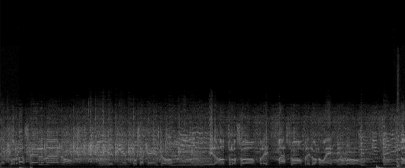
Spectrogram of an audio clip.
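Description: An old tango recording plays steadily, thin and tinny like a vintage record, with sweeping, wavering melodic lines over a dense, continuous accompaniment and no talking.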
